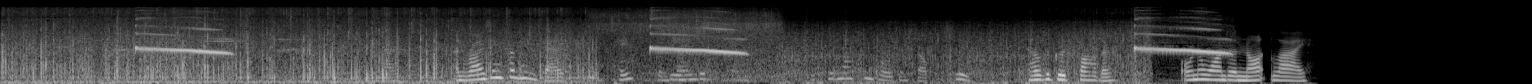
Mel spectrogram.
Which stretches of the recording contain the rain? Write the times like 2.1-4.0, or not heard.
0.0-11.6.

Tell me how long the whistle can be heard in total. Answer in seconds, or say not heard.
3 s.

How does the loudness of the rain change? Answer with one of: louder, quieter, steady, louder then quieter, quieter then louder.
quieter.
